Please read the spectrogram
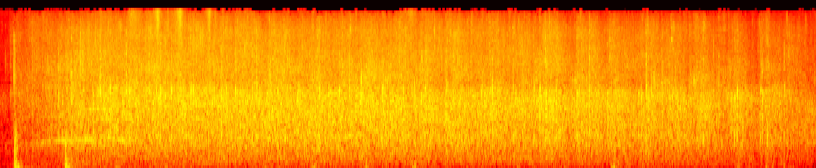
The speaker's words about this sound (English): Let's praise Jesus for our students' message that they shared with us this morning with some clapping.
